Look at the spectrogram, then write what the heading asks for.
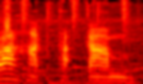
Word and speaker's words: หัตถกรรม: พรรณนา อ่าน ว่า พรรณนา สังเกต ว่า พยายาม ที่ ใช้ รอ หัน นะ คะ ว่า อ่าน ออก เสียง เหมือน มี ไม้ หัน อากาศ กับ ตัว สะกด ของ คำ นั้น อ่ะ ลูก นะ คำ ที่ มี รหัน เห็น ไหม เนี่ย คำ ที่ มี รร หัน นะ คะ จะ อ่าน ออก เสียง เหมือน มี ไม้ หัน อากาศ นะ คะ กับ ตัว สะกด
